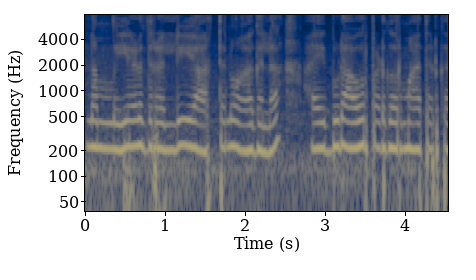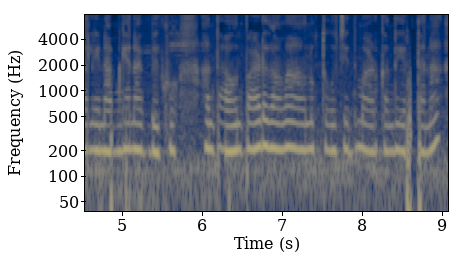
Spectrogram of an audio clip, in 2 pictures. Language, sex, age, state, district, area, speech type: Kannada, female, 18-30, Karnataka, Chamarajanagar, urban, spontaneous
